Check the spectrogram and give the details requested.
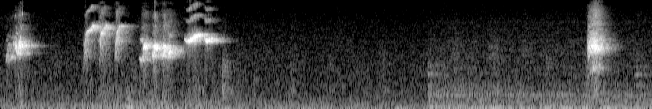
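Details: Black-winged starling, white form, singing: a few loud harsh chirps and short buzzy phrases in the first three seconds, then a quiet pause with a faint steady hum and one last sharp note.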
